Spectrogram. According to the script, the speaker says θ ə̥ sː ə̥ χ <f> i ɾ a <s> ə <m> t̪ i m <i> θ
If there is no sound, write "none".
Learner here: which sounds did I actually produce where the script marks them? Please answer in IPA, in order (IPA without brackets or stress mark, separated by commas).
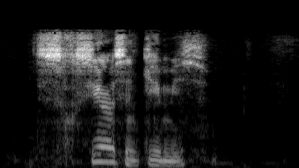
s, s, n, i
